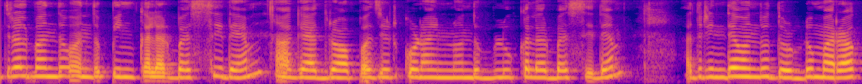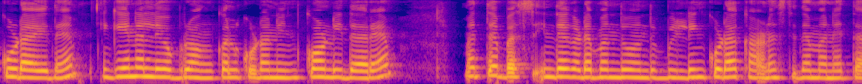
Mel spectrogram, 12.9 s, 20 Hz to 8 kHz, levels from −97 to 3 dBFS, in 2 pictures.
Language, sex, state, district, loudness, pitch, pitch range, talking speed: Kannada, male, Karnataka, Shimoga, -16 LUFS, 270 Hz, 260-285 Hz, 180 wpm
